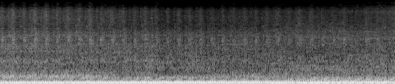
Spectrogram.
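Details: Pontiac Trans Am V8 idle with deep rhythmic knock about three a second; earlier ticking turned deeper, heard all around engine, oil pressure erratic; owner suspects crank, not confirmed.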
